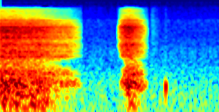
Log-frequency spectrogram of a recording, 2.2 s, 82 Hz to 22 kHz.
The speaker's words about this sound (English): Go again, breathe in. Hold 3, 2, 1. One more time, breathe in.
